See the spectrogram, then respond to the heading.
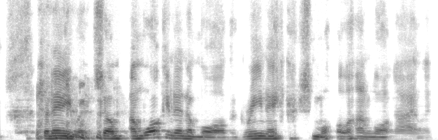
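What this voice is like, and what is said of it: Native New York accent. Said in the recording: “I'm a native New Yorker. A lot of people can hear that in my accent.”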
